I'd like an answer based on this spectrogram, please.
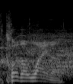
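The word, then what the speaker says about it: Konawaena: Konawaina. Yeah. You can add all those vowels in if you want to pronounce every one of them. That's what I was doing. But you can get away with Konawaina.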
